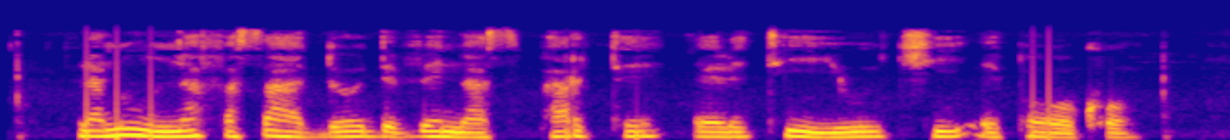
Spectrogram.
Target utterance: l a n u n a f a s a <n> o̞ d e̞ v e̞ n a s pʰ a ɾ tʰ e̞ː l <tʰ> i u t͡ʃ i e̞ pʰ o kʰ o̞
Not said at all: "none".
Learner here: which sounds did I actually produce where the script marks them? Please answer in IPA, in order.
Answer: d, tʰ

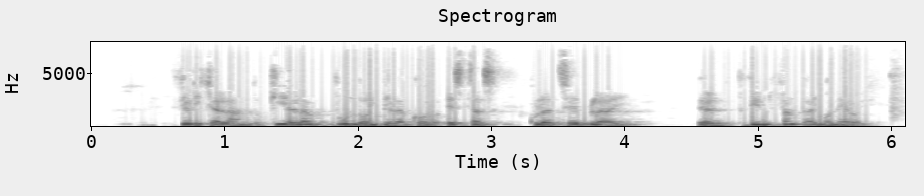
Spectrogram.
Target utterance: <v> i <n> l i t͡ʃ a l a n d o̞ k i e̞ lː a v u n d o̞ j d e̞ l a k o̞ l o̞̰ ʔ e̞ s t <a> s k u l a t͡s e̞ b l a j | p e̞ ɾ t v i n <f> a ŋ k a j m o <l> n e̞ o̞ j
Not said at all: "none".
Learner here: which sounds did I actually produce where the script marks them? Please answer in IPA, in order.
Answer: f, none, a, f, none

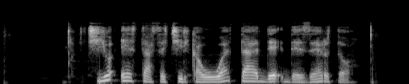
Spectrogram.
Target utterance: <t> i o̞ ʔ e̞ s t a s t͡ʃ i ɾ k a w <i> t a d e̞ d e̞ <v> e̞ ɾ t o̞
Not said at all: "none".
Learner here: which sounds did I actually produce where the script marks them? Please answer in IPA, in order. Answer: t͡ʃ, a, z

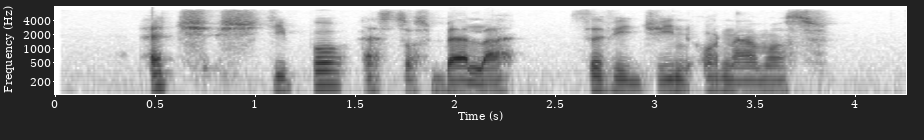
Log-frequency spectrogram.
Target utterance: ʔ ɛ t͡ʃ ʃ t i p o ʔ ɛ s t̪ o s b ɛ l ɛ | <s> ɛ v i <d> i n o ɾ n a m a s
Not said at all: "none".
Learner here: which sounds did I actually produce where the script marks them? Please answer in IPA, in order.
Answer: s, d͡ʒ

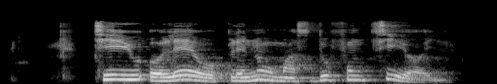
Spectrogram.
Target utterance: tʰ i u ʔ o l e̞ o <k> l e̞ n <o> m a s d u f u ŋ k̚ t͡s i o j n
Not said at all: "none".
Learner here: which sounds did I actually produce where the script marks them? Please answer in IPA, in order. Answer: p, u

